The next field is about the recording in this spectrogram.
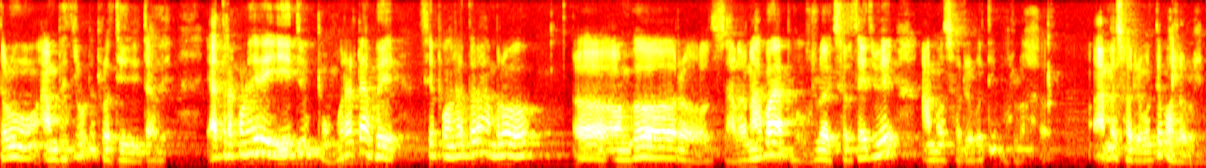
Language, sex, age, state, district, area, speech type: Odia, male, 60+, Odisha, Puri, urban, spontaneous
